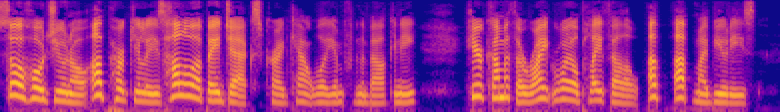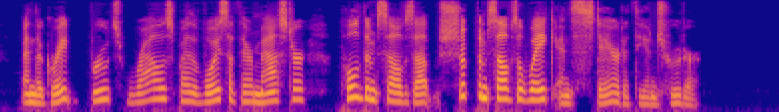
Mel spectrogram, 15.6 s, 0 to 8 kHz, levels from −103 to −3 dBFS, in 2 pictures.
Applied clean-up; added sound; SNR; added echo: none; none; none; none.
